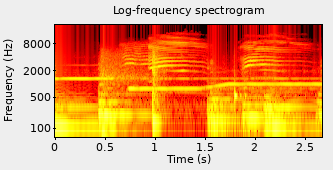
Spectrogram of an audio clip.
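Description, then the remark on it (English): A kitten, about a year old, meows twice in a row, fairly loud, each call drawn out and whiny with a bright, slightly strained tone. No one speaks. “So I had two kittens.”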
